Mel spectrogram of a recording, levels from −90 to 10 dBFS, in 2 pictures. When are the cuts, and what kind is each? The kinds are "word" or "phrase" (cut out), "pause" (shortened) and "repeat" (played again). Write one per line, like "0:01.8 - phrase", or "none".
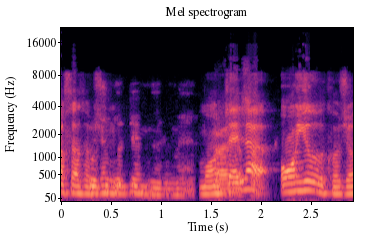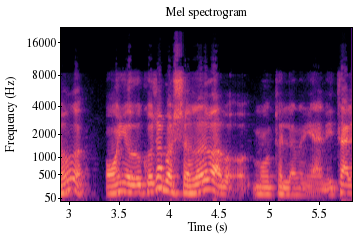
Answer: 0:03.3 - pause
